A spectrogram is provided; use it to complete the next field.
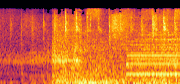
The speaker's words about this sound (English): A silver sports car speeds along the motorway, weaving in and out of the traffic.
